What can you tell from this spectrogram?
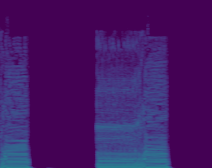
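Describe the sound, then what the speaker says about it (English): Layered reese bass synth for drum and bass, built from stacked unison layers: a short buzzy burst, a pause, then a longer thick, harmonically dense sustained note, loud with no voices. "So yeah, I quite like the sound of this reese."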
